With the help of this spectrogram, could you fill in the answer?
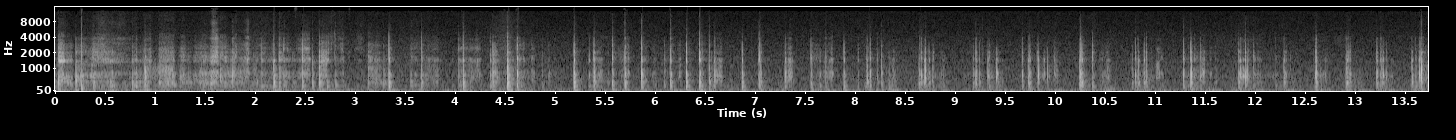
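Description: Long painted fingernails tap and scratch the side corners of a medium hollow gift box made of flower-printed paperboard. Quick, dry clicks and light scratching come in a dense, irregular patter. Each hit dies away almost at once with a papery, hollow tone.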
